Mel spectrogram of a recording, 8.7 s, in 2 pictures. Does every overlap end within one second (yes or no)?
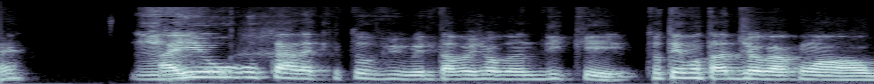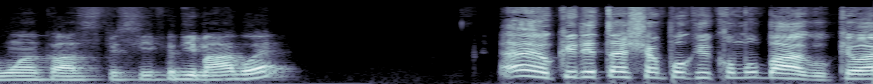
yes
